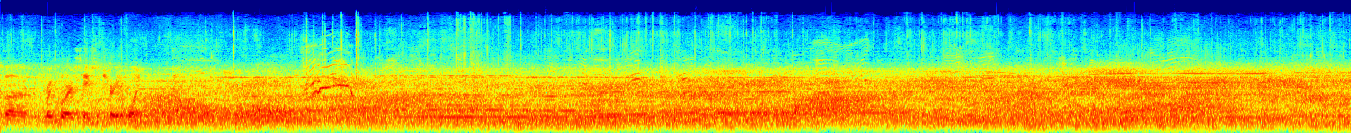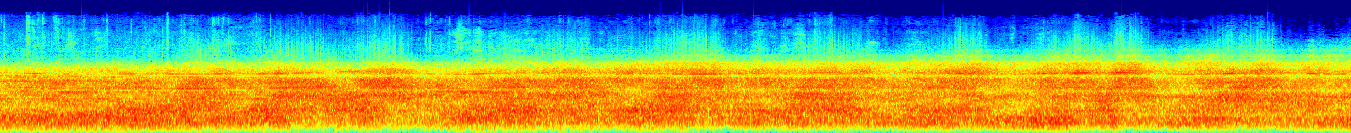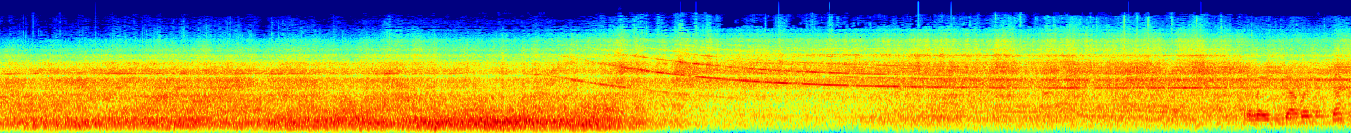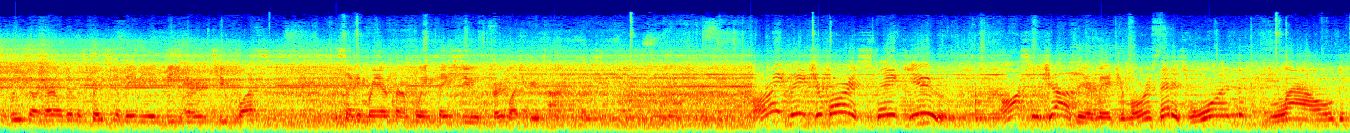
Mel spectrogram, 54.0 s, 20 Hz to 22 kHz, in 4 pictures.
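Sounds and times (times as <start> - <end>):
jet engine roar with whine: 0.0 - 54.0.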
